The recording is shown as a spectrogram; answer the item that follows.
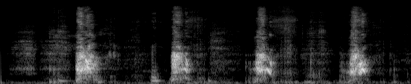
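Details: French Bulldog arguing with its owner over shoes: four loud, harsh, grumbling bark-like outbursts, about one every second, with quieter muttering between them and laughter nearby.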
